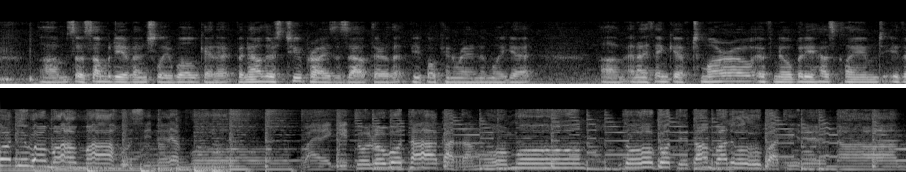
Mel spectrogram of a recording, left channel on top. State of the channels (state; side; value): different; both; correlation 0.01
